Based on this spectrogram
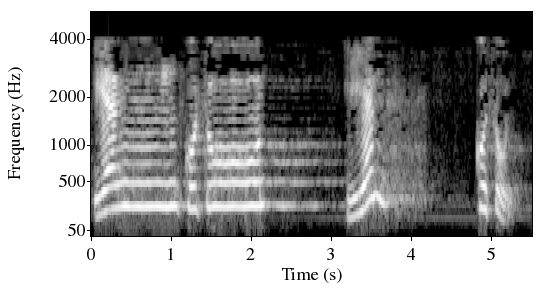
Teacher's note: نون سكنة في كلمة واحدة معها الكاف بخفي وبغن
